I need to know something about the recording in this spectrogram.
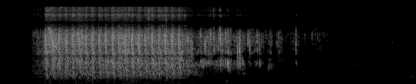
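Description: Logo-intro sound effect: a loud burst of fast, dense clicking that starts a moment in and dies away over about three seconds.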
